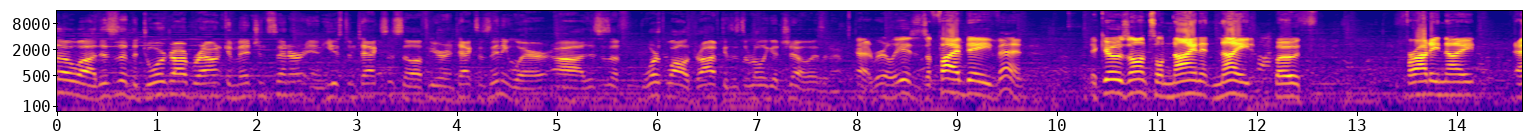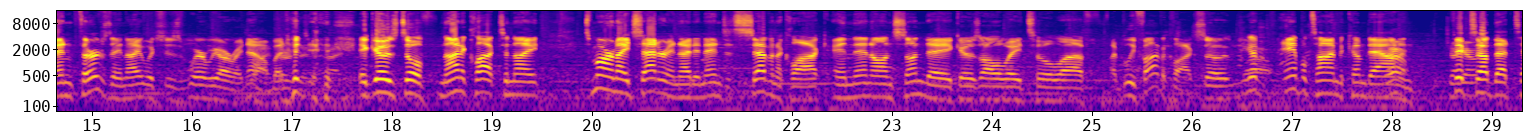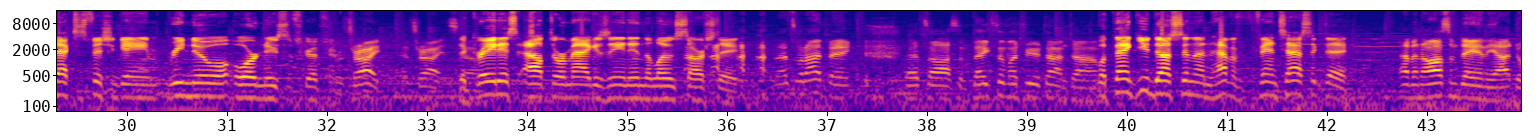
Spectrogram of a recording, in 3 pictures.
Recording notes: This is a short podcast live on location highlighting the 43rd Annual Houston Fishing Show at the George R. Brown (GRB) Convention Center in Houston, Texas.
